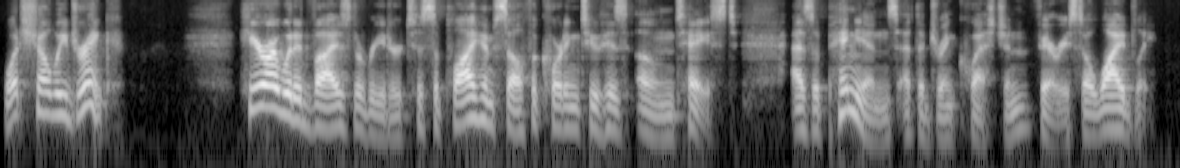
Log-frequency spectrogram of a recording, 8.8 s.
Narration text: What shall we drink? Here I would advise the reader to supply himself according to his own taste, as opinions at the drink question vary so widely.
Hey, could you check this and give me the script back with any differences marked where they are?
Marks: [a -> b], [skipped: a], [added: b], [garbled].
What shall we drink? Here I would advise the reader to supply himself according to his own taste, as opinions at the drink question vary so widely.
